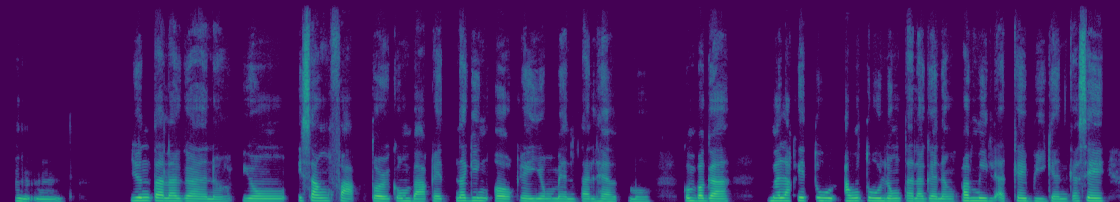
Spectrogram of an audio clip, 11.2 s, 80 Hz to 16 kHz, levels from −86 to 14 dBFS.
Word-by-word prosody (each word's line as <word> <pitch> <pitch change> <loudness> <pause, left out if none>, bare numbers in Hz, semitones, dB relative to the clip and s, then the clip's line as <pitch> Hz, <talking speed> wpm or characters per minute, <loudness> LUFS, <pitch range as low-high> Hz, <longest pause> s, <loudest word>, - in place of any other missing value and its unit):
Mm. 180 -3 -4 0.7
'Yon 235 +1 +4
talaga 200 -4 +3
'no, 175 +2 -6
'yong 195 -1 0
isang 220 -1 +2
factor 195 -3 +1
kung 205 0 -1
bakit 190 0 -1
naging 220 -1 0
okey 190 0 +1
'yong 190 0 -2
mental 185 0 -3
health 180 -1 -2
mo. 170 -1 -7 0.3
Kumbaga 205 -3 +3 0.4
malaki 220 +1 +3
tu 215 -2 +2
ang 215 0 +3
tulong 205 -2 +2
talaga 195 -1 -1
ng 185 0 -3
pamilya 215 0 +2
at - - -12
kaibigan 185 -3 -2
kasi 205 +1 +1
200 Hz, 140 wpm, -22 LUFS, 185-215 Hz, 0.7 s, Yon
